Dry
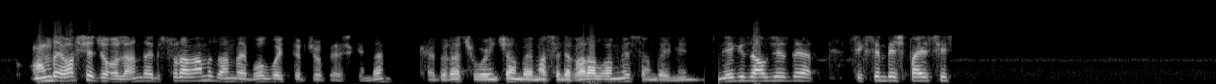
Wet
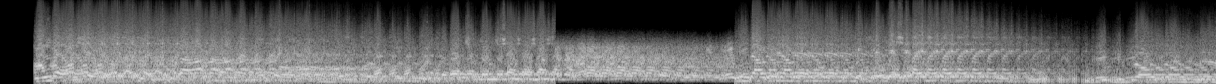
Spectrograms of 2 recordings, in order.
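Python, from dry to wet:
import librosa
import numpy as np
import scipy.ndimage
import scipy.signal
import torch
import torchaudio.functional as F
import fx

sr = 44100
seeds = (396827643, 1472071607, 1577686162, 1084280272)

p1 = fx.noise_reduce_blind(x, sr, reduce_db=10)
p2 = fx.echo_pitch(p1, sr, ms=83, semitones=-7, count=3, db_per_echo=-6.0)
p3 = fx.doubler(p2, sr, ms=18.0, db=-12.0)
p4 = p3 + fx.echo_heads(p3, sr, ms=149, heads='first and second', feedback_pct=65, wet_db=-7, dry=0)
p5 = fx.fuzz(p4, sr, gain_db=23.0, gate_db=-32.0)
p6 = fx.cabinet(p5, sr, low_hz=370.0, low_slope=12, high_hz=2500.0, hz=(400.0, 590.0, 850.0, 1300.0, 2100.0), db=(4, -6, 4, 5, 5), at=(5.55, 7.35))
y = p6 * 10.0 ** (5.0 / 20.0)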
